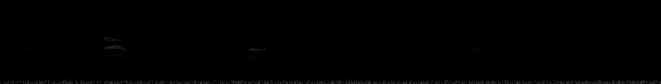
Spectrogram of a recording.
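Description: A bird calling four times, each call short and faint, spread over a few seconds with a steady low background noise underneath.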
